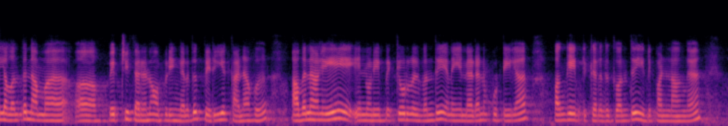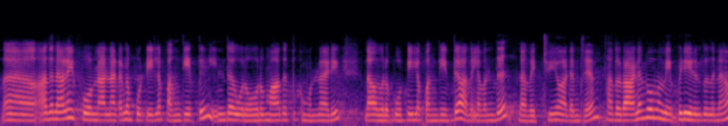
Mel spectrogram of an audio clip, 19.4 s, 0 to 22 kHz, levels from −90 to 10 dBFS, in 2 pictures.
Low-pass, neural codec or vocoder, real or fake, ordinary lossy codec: 7.2 kHz; codec, 16 kHz, 1 kbps, FunCodec, trained on Chinese and English, 50 frames a second; fake; Opus, 24 kbps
